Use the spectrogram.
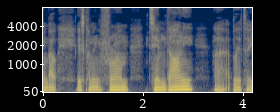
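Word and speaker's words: Donaghy: to be talking about is coming from tim donney i believe that you say his name d-o-n-a-g-h-y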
